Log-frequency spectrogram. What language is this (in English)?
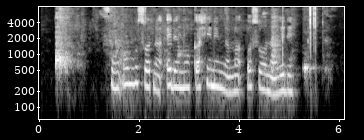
Musey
